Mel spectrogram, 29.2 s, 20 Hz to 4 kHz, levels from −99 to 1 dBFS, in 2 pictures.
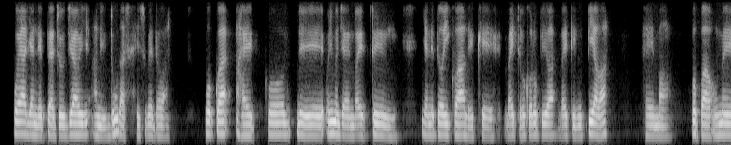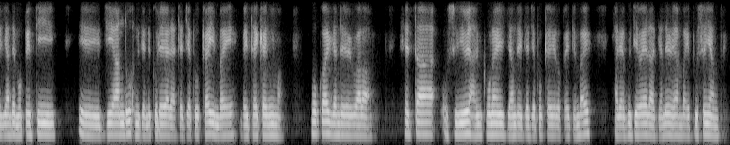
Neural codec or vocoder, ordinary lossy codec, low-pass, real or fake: codec, 16 kHz, 0.9 kbps, LongCat-Audio-Codec; Opus, 24 kbps; 3.6 kHz; fake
